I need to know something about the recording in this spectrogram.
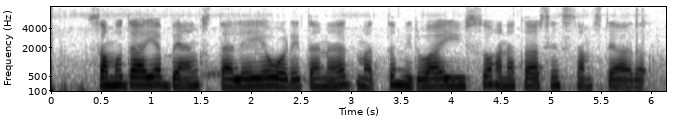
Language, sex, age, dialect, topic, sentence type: Kannada, female, 18-24, Dharwad Kannada, banking, statement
